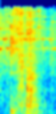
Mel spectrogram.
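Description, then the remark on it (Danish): Cold beer bottles being opened: two sharp pops with a short fizzy hiss, and a faint glassy clink. No voices, and it's over in under a second. “Vi åbner en kold her.”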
